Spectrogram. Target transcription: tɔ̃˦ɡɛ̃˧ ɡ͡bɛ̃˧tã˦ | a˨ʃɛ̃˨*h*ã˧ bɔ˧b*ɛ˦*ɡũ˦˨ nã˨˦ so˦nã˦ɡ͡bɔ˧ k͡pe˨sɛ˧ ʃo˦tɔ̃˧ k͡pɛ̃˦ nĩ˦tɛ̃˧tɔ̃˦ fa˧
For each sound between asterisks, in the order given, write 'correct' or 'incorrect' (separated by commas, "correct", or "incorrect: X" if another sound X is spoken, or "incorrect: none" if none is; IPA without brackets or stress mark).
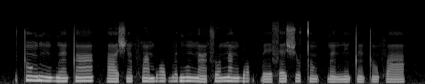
incorrect: f, correct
